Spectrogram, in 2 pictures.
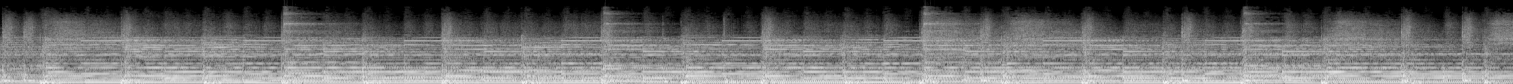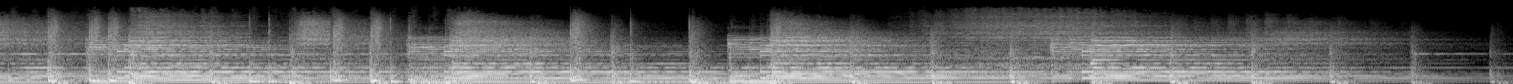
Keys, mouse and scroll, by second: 11.1-13.1 drag.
